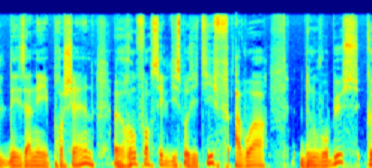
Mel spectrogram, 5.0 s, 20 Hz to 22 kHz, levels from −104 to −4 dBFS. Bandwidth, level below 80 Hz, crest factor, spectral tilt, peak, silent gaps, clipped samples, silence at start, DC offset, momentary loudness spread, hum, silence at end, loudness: 15.5 kHz; -40 dBFS; 16 dB; -4.5 dB/octave; -6 dBFS; none; under 0.1%; 0 s; under 0.1%; 6 LU; none; 0 s; -23 LUFS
